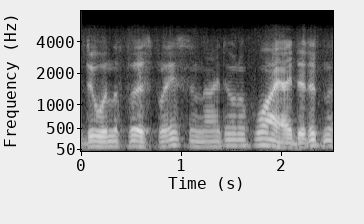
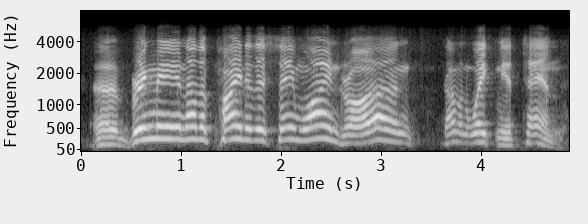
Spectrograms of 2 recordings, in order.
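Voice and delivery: put-on drunken call; 11 semitones higher, 6 dB louder than usual. Drunk Carton calling the drawer.

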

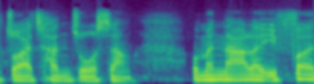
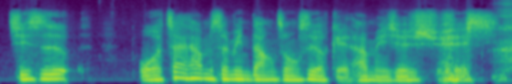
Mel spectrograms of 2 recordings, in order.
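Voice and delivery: ordinary talk

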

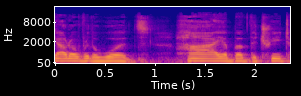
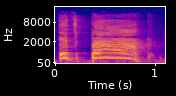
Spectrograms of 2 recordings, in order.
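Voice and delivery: high, loud excited shout; thrilled high-pitched holler; excited calling; 5 dB louder than usual. A narrator's reading. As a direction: call big news from far off. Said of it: "Annie called from the woods".

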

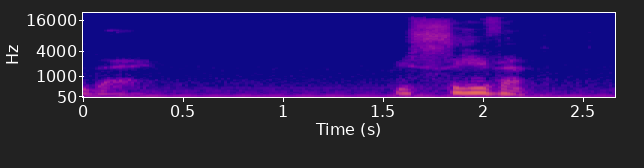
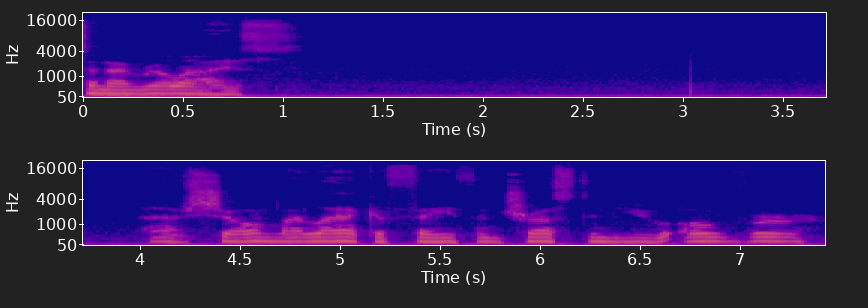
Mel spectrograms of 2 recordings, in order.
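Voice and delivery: praying; 4 dB louder than usual. Acted. Leads a prayer.

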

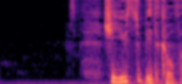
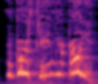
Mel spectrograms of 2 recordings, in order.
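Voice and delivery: dog's voice; 5 dB louder than usual. Pretend. Dog voice answers Dan.

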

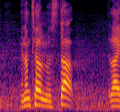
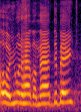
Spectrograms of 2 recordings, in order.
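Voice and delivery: mocking voice; 5 semitones higher than usual. Mocking the boys online.

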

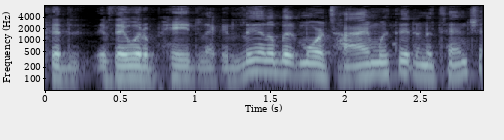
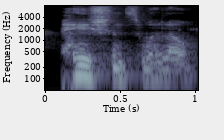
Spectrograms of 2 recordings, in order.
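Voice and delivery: hushed, softer retelling of a whisper; imitated whisper; 5 semitones lower, 9 dB quieter than usual. Retelling the sorceress whispering to Willow, imitated whisper. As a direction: drop low and soft, as if whispering. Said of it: "that's when she whispers".

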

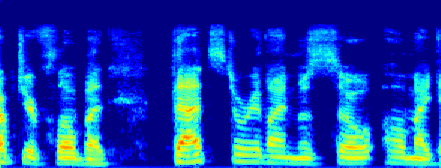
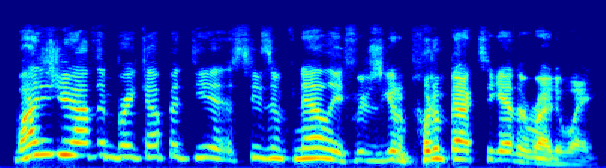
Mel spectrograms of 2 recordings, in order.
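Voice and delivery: exasperated rant; 7 semitones higher, faster than usual. Real, not acted. Ranting at writers.

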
